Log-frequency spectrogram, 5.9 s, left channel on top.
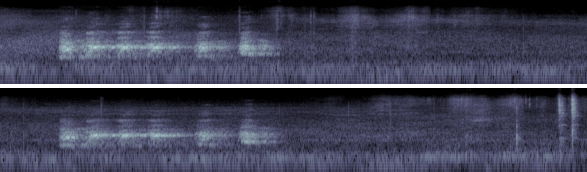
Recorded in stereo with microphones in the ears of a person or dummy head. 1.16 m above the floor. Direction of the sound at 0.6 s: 65° left (ahead or behind).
